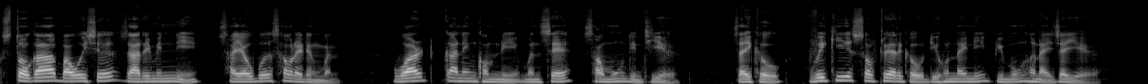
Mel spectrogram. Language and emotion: Bodo, neutral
